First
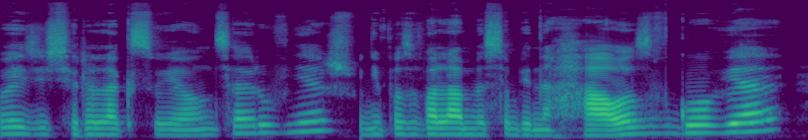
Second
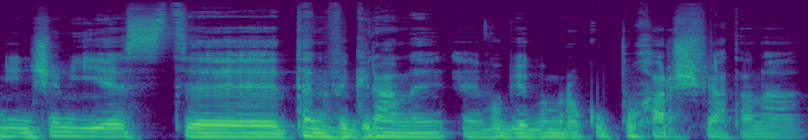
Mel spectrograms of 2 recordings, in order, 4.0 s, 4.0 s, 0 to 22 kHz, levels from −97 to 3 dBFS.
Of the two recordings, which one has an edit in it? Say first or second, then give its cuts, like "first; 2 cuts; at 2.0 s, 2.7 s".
first; 1 cut; at 1.8 s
